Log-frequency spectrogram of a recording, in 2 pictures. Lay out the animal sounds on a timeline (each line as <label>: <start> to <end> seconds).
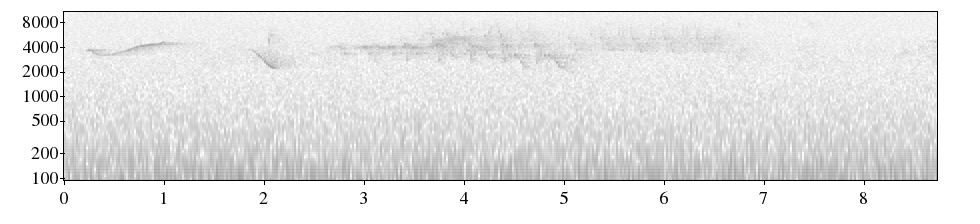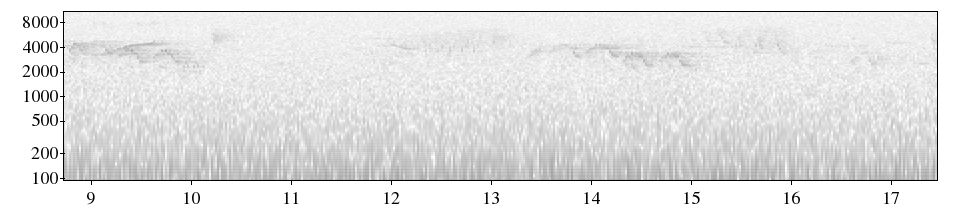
Eastern Wood-Pewee (Contopus virens): 0.0 to 1.2 seconds
Red-eyed Vireo (Vireo olivaceus): 0.0 to 7.2 seconds
Veery (Catharus fuscescens): 1.7 to 2.2 seconds
Black-throated Blue Warbler (Setophaga caerulescens): 2.6 to 4.2 seconds
Chestnut-sided Warbler (Setophaga pensylvanica): 3.2 to 4.6 seconds
Ovenbird (Seiurus aurocapilla): 4.5 to 7.1 seconds
Veery (Catharus fuscescens): 8.5 to 10.1 seconds
Eastern Wood-Pewee (Contopus virens): 8.7 to 9.9 seconds
Black-throated Blue Warbler (Setophaga caerulescens): 11.7 to 13.3 seconds
Veery (Catharus fuscescens): 13.4 to 15.1 seconds
Chestnut-sided Warbler (Setophaga pensylvanica): 14.9 to 16.2 seconds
